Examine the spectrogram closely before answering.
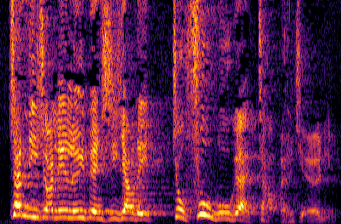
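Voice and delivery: high, loud preaching; loud exhortation. Real, not acted. Preacher tells parents to teach children, loud exhortation. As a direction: drive the truth home hard.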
